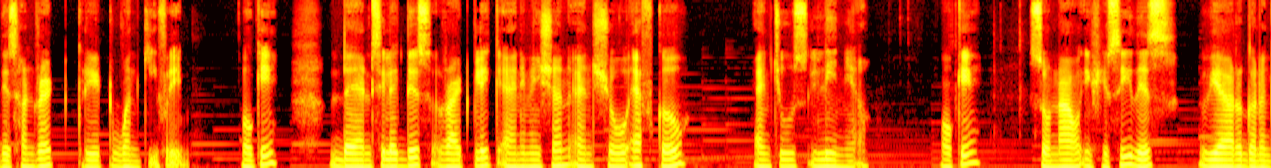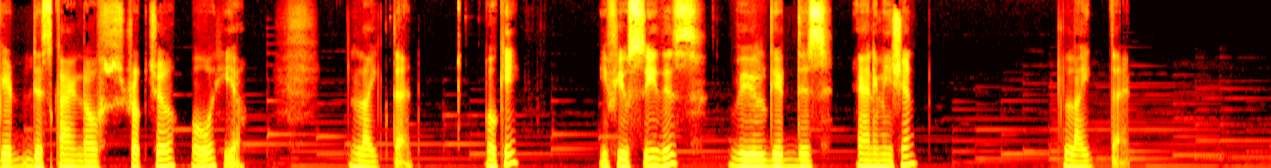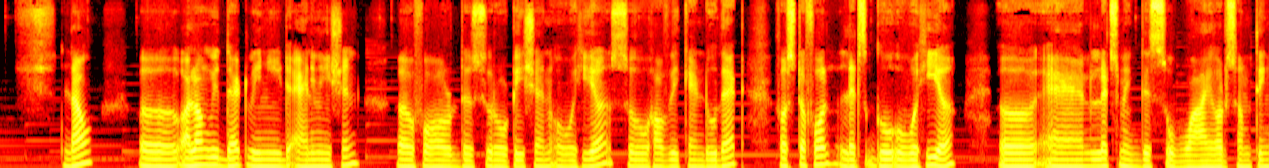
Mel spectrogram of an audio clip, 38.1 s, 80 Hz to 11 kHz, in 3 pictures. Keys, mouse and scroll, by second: 0.8 click, 4.2 right click, 6.1 click, 9.5 middle click, 11.2 click, 16.5 click, 17.8 scroll down 1, 19.2-20.6 alt+drag, 25.4 click, 31.7 click, 36.7 click.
